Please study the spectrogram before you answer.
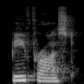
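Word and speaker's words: Bifröst: Pronounce. Okay. Bifrost.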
